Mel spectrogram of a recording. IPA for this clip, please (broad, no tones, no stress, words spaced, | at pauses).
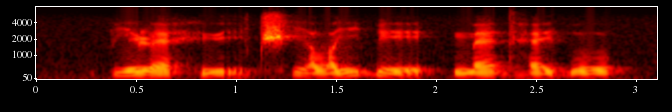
piɭæ hyrt͡ʃʰi lˠiɓe | mædʱæɪ̯ɓo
